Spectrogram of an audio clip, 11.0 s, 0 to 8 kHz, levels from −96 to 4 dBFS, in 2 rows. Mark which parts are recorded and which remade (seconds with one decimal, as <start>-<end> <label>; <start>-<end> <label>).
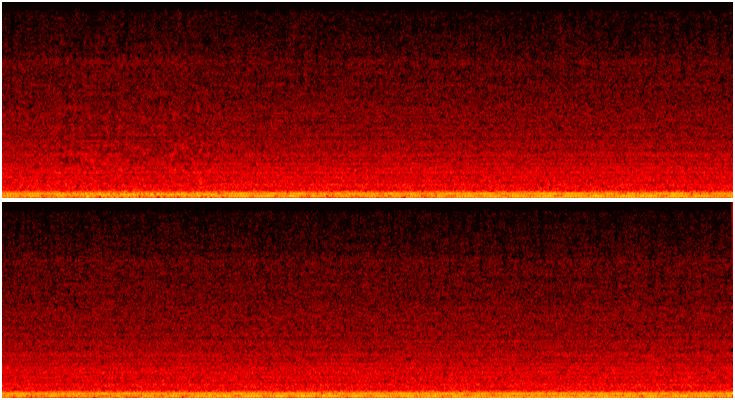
0.0-0.4 recorded; 0.4-1.6 remade; 1.6-11.0 recorded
